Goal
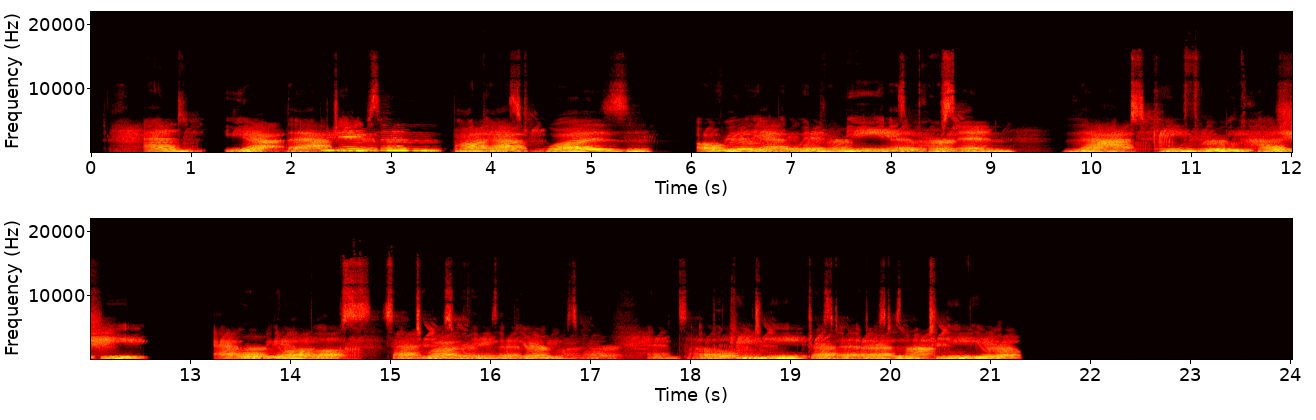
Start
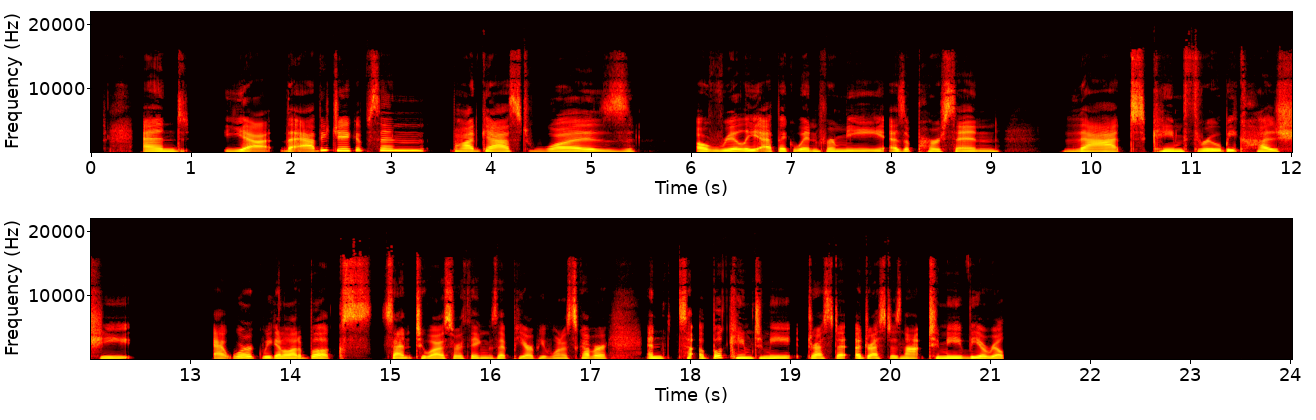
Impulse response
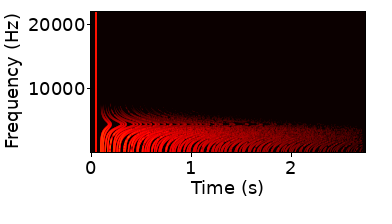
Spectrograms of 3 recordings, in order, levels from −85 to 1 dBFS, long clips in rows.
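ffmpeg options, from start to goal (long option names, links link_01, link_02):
-filter_complex "[0:a]asettb=1/sr,asplit=3[link_01][link_02][link_03];[link_01]atrim=end=7.494[link_04];[link_02]atrim=start=7.49:end=8.63,asetpts=PTS-STARTPTS,afade=type=in:duration=0.004:curve=qsin,afade=type=out:start_time=1.136:duration=0.004:curve=qsin,aemphasis=mode=production:type=50kf[link_05];[link_03]atrim=start=8.626[link_06];[link_04][link_05]acrossfade=duration=0.004:curve1=hsin:curve2=qsin[link_07];[link_07][link_06]acrossfade=duration=0.004:curve1=qsin:curve2=hsin,asettb=1/sr,asplit=3[link_08][link_09][link_10];[link_08]atrim=end=16.594[link_11];[link_09]atrim=start=16.59:end=18.09,asetpts=PTS-STARTPTS,afade=type=in:duration=0.004:curve=qsin,afade=type=out:start_time=1.496:duration=0.004:curve=qsin,acompressor=threshold=-39dB:ratio=6[link_12];[link_10]atrim=start=18.086[link_13];[link_11][link_12]acrossfade=duration=0.004:curve1=hsin:curve2=qsin[link_14];[link_14][link_13]acrossfade=duration=0.004:curve1=qsin:curve2=hsin,alimiter=limit=-20.5dB:level=0:latency=1:release=498[link_15];[1:a]atrim=start_sample=2205,afade=type=out:start_time=0.23:duration=0.01,atrim=end_sample=10584[link_16];[link_15][link_16]afir=irnorm=-1:irlink=0,volume=-2dB"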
